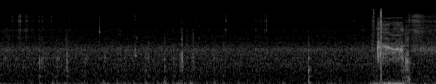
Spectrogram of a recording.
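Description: Steady rush of water flowing over a shallow stream riffle, with a few small clicks, and a short sharp noise near the end that is the loudest sound.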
